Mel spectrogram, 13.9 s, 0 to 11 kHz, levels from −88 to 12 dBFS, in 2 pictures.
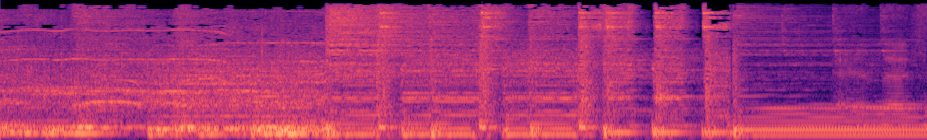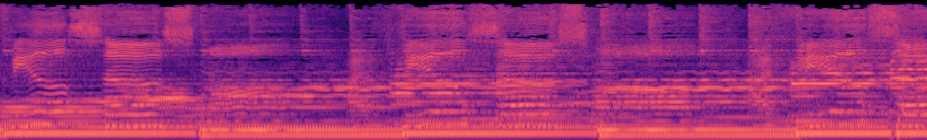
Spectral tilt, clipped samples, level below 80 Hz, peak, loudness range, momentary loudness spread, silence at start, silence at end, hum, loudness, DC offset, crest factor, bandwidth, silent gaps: -3.5 dB/octave; under 0.1%; -32 dBFS; 0 dBFS; 6 LU; 9 LU; 0 s; 0 s; none; -15 LUFS; under 0.1%; 16 dB; 10.5 kHz; none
